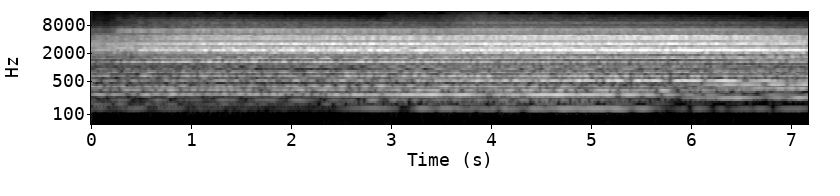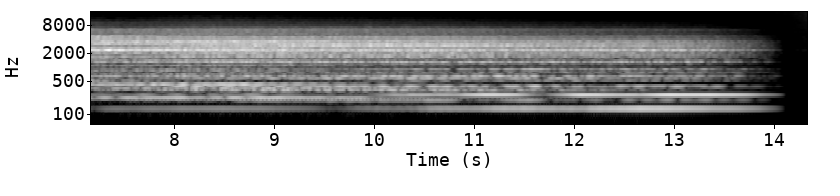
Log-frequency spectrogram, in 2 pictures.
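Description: An electric violin played through a Line 6 Helix pad patch with only the wet signal: lush, sustained chordal tones swell and blend with heavy effects, then fade at the end.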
